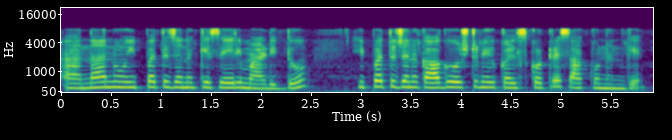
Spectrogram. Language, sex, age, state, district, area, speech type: Kannada, female, 18-30, Karnataka, Tumkur, urban, spontaneous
